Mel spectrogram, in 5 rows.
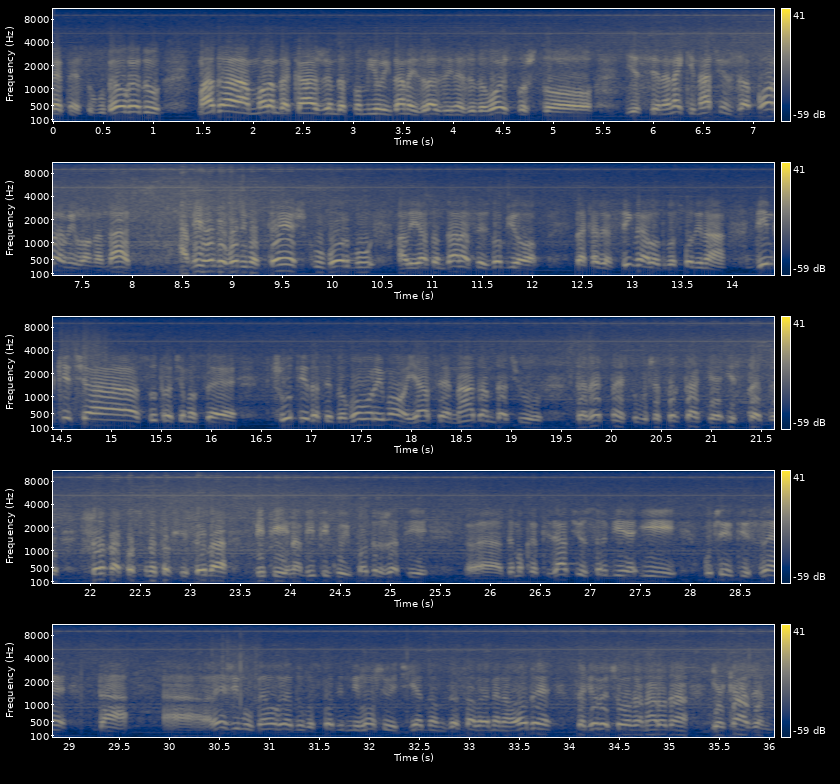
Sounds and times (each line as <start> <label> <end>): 0.0 Radio 36.0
